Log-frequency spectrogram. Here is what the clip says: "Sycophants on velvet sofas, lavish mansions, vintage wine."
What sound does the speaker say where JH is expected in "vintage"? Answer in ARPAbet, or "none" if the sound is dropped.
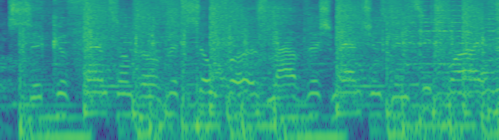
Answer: CH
